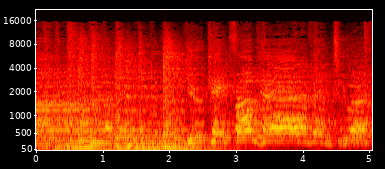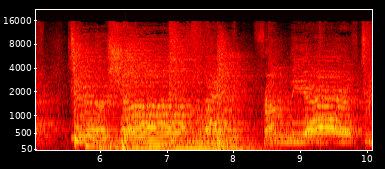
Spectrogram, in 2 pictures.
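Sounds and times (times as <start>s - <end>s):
bass and drums: 0.0s - 3.0s, 5.6s - 8.8s
group of voices singing: 0.0s - 10.0s.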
